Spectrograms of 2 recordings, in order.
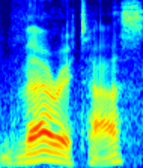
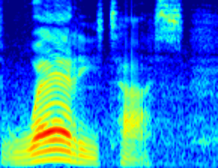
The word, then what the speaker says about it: veritas: have a v sound any classical Latin words that look like they have a actually have a sound so you know this word isn't Veritas like we might think it is it's wary Tas V got allocated the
